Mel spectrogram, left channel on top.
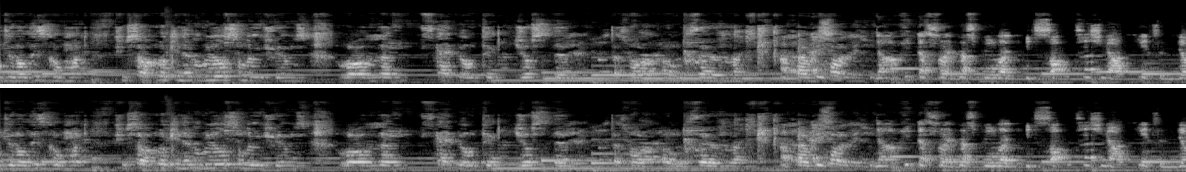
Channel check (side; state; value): both; normal; correlation 0.64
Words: in, or this government, should start looking at real solutions rather than scapegoating just them. That's what I would say. No, I think that's right. That's more like we start teaching our kids and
